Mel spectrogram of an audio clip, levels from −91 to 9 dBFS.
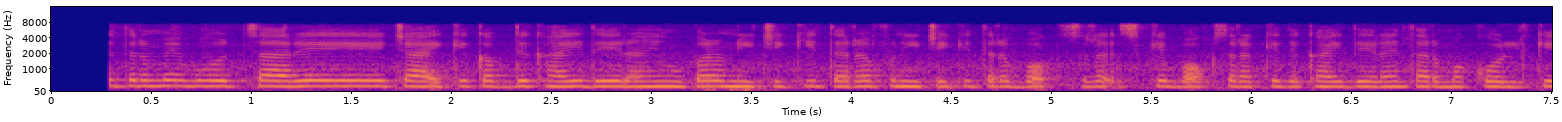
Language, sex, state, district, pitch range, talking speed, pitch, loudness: Angika, female, Bihar, Madhepura, 225-235 Hz, 205 wpm, 230 Hz, -24 LUFS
